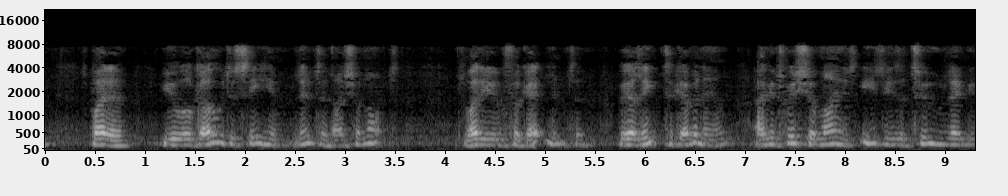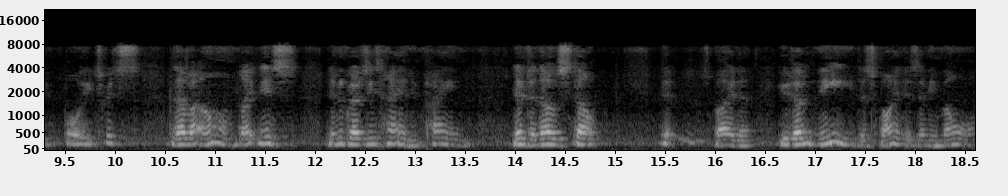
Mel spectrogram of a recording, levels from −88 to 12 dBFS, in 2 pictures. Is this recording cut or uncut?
uncut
